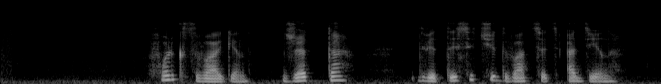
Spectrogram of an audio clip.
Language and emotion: Russian, neutral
